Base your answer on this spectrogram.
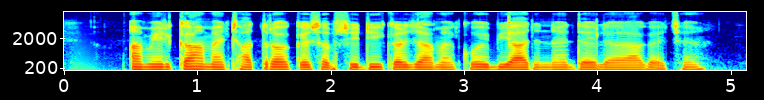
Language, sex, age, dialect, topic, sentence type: Maithili, male, 41-45, Angika, banking, statement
